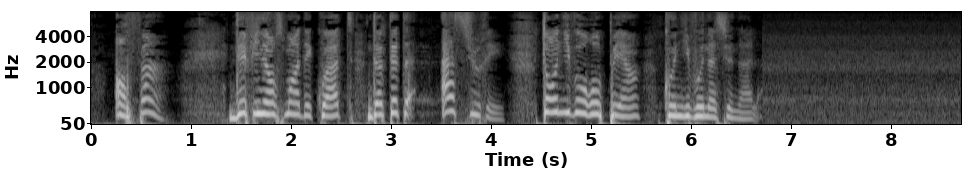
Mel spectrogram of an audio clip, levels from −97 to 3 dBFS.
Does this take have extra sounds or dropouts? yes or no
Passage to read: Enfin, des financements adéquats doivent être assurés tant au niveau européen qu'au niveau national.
no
